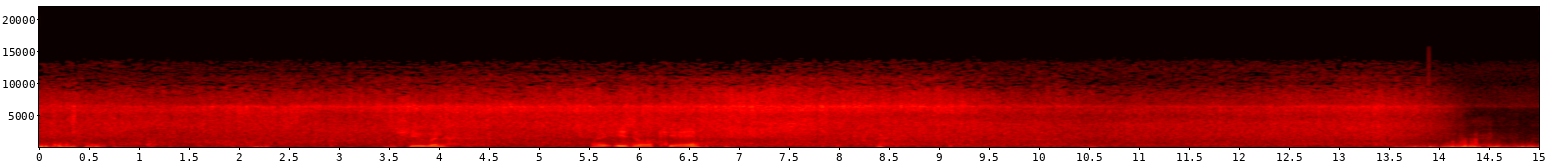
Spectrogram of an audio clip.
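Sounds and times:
stream cascading over rocks: 0.0s - 14.2s.

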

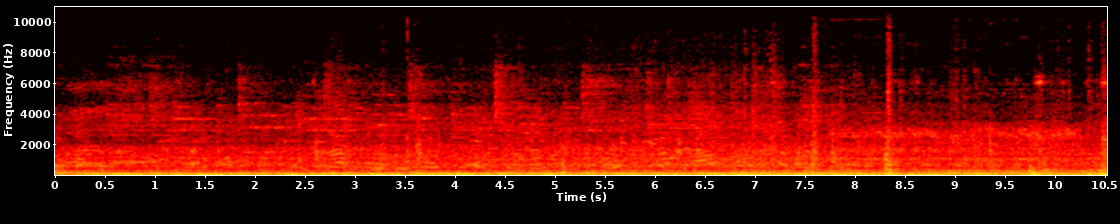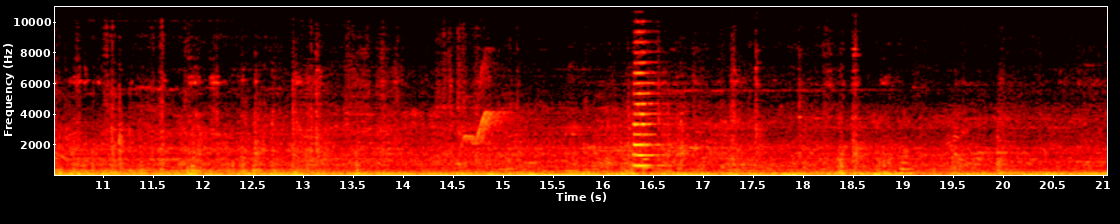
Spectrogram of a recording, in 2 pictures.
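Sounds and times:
street traffic: 0.0s - 21.0s
tram rumble: 0.0s - 21.0s
high-pitched horn toot: 16.2s - 16.8s.

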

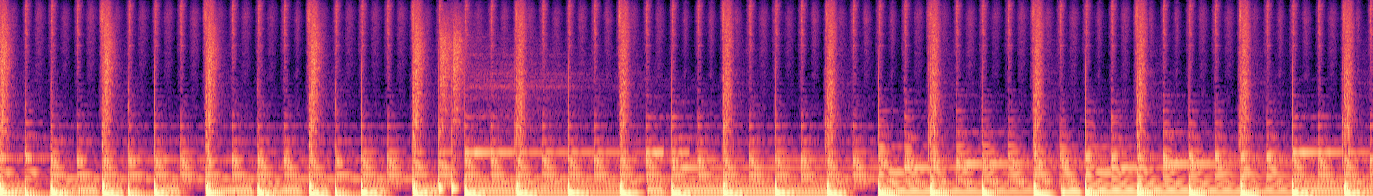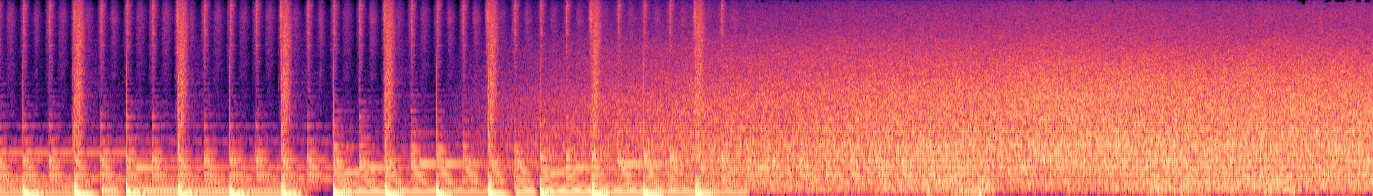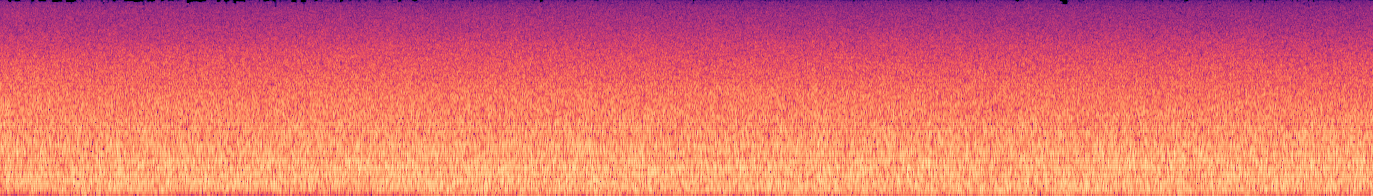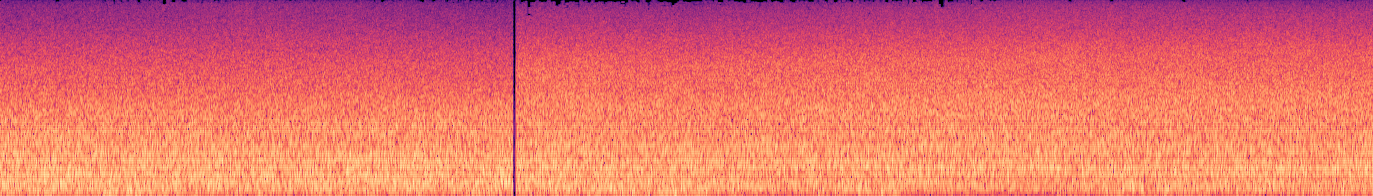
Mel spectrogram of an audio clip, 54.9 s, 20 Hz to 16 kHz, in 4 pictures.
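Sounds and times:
waterfall rushing and splashing: 17.6s - 54.9s.

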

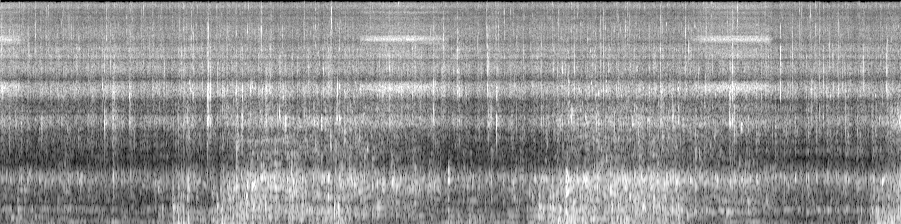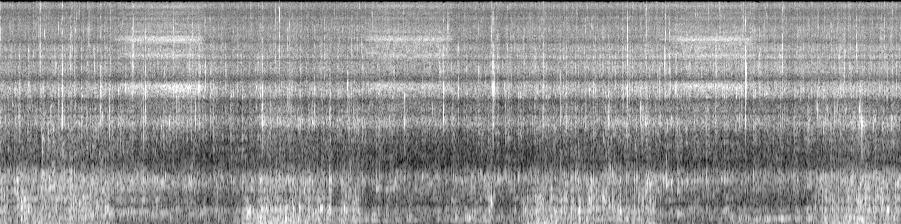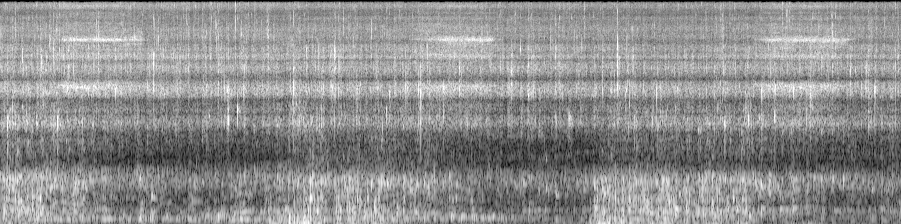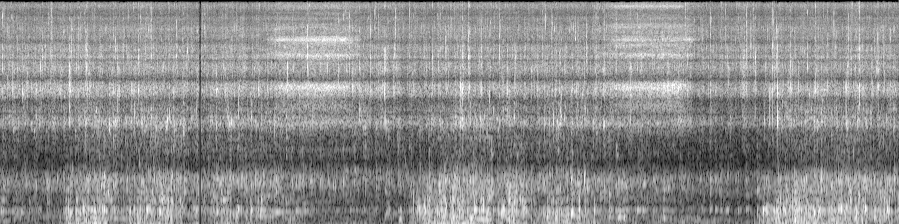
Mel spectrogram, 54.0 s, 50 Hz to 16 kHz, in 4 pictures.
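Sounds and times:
regulator inhale hiss: 0.0s - 1.8s, 5.0s - 7.2s, 9.9s - 12.5s, 15.1s - 17.2s, 18.9s - 22.0s, 23.4s - 25.8s, 26.4s - 30.2s, 33.0s - 35.4s, 38.2s - 40.6s, 44.2s - 46.6s, 48.8s - 51.7s
exhaled bubbles rushing: 0.0s - 19.6s, 20.2s - 39.2s, 39.9s - 45.1s, 46.2s - 54.0s.

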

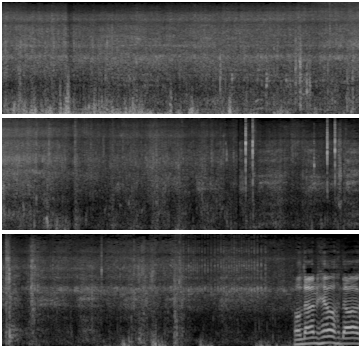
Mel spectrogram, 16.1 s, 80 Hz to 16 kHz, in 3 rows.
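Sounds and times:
wind on microphone: 0.0s - 5.4s, 12.3s - 15.8s
bike clicks and rattles: 0.0s - 6.7s, 8.7s - 15.5s
bike tyres on dirt trail: 0.0s - 16.0s.

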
